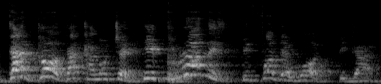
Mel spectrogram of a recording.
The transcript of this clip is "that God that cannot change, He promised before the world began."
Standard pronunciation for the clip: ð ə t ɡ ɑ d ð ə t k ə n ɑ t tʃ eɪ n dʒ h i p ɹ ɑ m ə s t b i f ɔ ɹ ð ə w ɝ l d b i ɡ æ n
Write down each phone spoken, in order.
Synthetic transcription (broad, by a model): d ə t ɡ ɑ d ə t k ə n ɑ t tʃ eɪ dʒ h i p ɹ ɑ m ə s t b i f ɔ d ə w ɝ d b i ɡ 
